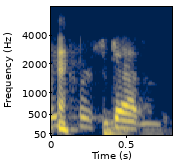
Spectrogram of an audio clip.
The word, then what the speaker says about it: Carskadon: Well, it's close, but that's okay. It's Trey Carskadon.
